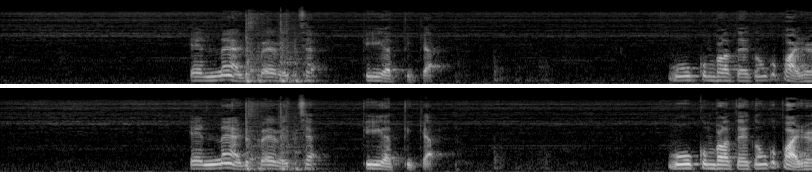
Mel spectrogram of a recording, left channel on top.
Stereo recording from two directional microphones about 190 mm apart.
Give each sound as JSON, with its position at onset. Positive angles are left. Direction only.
{"t": 1.9, "sound": "speech", "side_deg": -60}
{"t": 6.8, "sound": "speech", "side_deg": -55}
